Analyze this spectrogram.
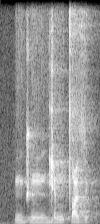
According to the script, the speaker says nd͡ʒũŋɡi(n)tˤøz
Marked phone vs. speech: correct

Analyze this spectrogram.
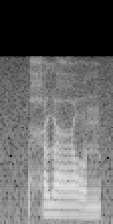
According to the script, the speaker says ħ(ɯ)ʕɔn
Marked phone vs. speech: correct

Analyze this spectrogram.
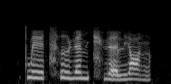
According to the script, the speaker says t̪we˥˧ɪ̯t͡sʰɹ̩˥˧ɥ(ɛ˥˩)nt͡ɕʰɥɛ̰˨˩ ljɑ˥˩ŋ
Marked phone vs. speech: correct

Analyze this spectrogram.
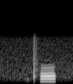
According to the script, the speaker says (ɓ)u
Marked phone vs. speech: incorrect: pʰ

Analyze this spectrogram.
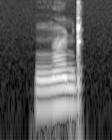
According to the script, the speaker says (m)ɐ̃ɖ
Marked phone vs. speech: incorrect: ŋ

